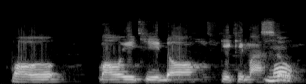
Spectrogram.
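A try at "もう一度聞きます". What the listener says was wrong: Mo-nya panjang. U-nya tidak dibaca. Iya, 2 harakat mo-nya. Jangan ikimas. Ikimas nanti lain lagi artinya.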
